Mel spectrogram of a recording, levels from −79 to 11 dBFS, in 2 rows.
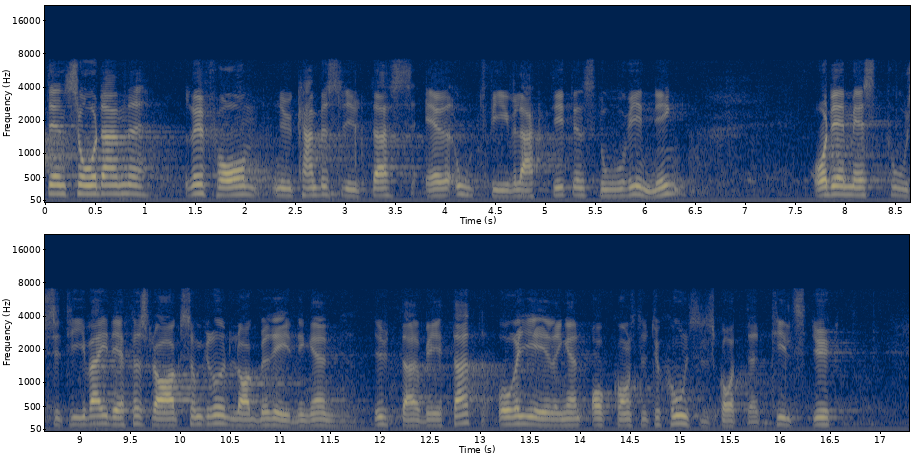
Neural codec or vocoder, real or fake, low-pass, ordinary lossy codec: none; real; 7.2 kHz; none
